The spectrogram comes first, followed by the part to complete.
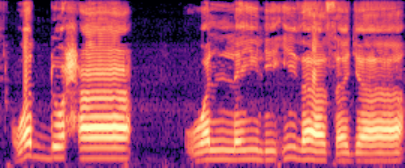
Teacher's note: à la fin de chaque verset vous faites une petite prolongation de deux temps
